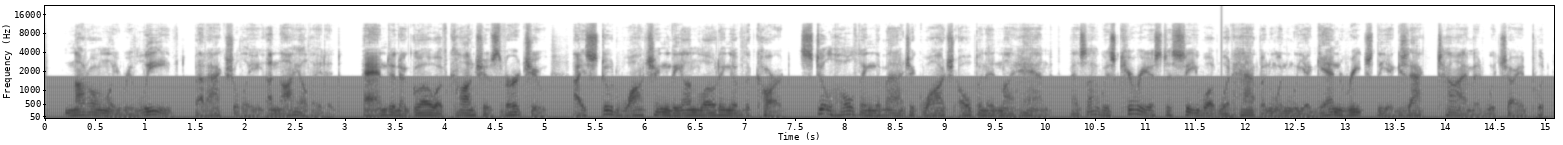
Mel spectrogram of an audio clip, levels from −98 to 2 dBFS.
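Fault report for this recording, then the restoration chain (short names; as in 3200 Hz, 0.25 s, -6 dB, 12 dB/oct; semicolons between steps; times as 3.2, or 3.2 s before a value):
buzz 50 Hz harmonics 32 -33 dBFS
11.76 pop -15 dBFS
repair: de-click; de-hum 50 Hz, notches 32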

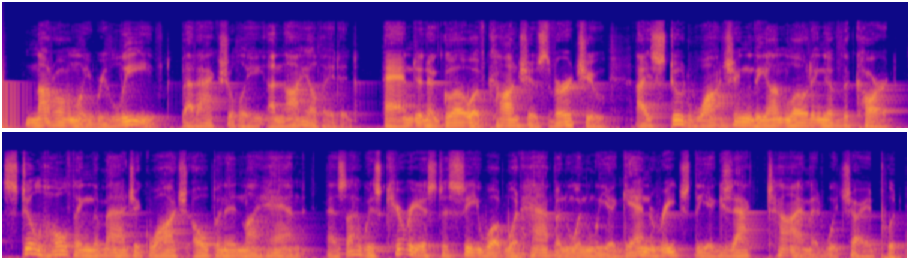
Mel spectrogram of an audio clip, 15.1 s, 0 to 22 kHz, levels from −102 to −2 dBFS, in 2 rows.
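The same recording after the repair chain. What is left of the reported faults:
none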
